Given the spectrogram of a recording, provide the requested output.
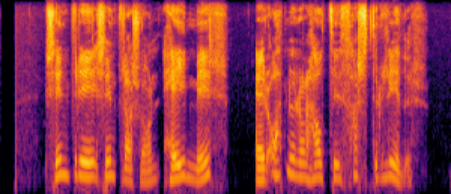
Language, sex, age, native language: Icelandic, male, 60-69, Icelandic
